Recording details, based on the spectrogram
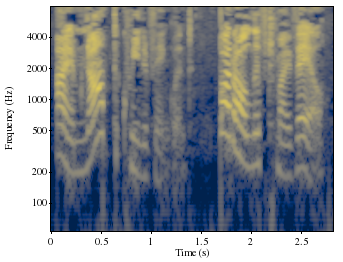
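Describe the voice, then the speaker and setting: A woman's voice: fairly high pitch, big pitch swings, normal speed, pushed and bright, slightly rough, full character voice. A woman voicing a stately, stubborn young woman feigning madness in an audiobook, haughty and insistent. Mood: stately, indignant.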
